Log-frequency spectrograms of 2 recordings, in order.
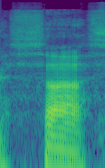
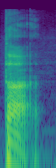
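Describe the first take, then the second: First: The sound flows smoothly with light airflow. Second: The sound stops abruptly, almost like a T. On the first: The speaker calls it right. "Instead, we want to hear" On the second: The speaker calls it wrong. "too much pressure if you're kind of stopping the sound and starting the sound"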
